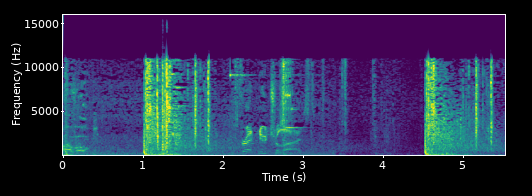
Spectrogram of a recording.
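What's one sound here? A rifle fires a sharp, loud shot.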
